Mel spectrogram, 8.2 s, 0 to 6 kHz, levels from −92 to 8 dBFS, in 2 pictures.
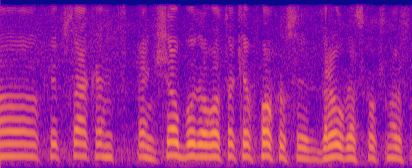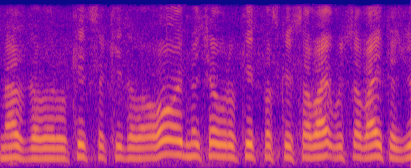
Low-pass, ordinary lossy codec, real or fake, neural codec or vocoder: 5.4 kHz; AAC, 32 kbps; real; none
